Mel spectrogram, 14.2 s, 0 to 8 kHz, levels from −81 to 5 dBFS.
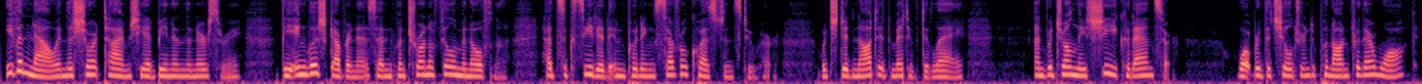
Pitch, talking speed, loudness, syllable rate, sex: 205 Hz, 205 wpm, -20 LUFS, 6.2 syllables/s, female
